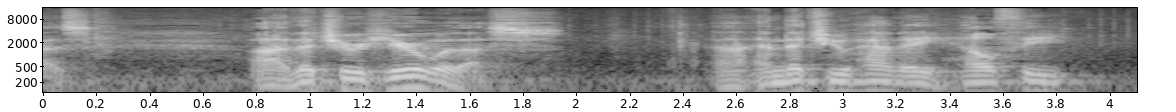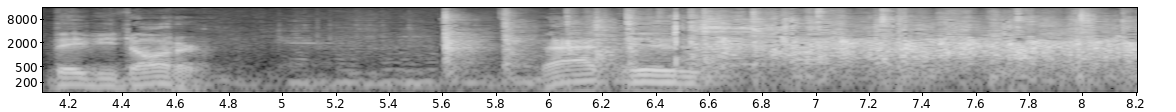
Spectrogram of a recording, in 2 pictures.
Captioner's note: applause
